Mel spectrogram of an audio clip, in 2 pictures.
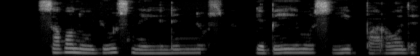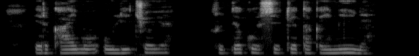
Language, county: Lithuanian, Vilnius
